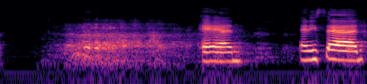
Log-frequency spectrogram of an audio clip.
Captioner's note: laugh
